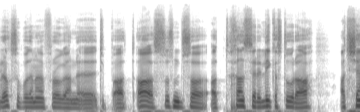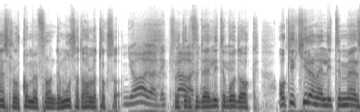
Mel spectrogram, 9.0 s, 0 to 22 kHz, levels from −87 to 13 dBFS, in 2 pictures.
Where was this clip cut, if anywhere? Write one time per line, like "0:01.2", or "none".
none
